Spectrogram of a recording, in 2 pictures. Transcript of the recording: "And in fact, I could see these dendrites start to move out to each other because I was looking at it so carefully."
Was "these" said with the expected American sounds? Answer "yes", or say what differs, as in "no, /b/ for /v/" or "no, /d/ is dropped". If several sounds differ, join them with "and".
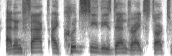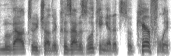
yes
